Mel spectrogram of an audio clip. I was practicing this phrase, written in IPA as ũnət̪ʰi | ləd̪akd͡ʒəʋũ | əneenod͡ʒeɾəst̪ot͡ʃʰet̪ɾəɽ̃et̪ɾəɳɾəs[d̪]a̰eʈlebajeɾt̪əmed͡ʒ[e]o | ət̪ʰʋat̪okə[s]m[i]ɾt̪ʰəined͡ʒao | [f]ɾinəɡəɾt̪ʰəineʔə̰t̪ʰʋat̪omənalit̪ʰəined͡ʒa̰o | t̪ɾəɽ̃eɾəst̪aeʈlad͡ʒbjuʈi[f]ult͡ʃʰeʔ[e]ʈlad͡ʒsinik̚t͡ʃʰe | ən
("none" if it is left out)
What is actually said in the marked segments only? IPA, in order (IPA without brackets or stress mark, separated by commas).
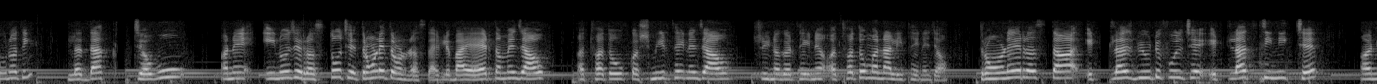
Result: t̪, a, ʃ, i, ʃ, f, e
